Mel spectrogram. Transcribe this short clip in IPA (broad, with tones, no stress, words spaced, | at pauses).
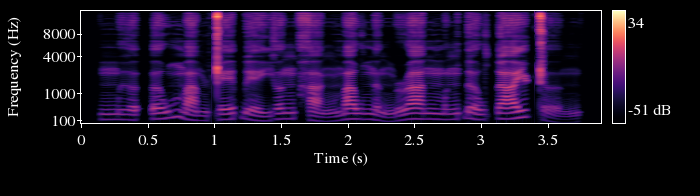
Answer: mɨ˨˩ə̯ʔə˧˥w ma˨˩m ʈe˧˥ɓe˨˩jə˧ŋha˨˩˨ŋ ma˧wnə˨˩˨ŋɹa˧n mə˧˥ŋɗə˧w ɗa˧˥j ʈə˨˩˨ŋ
